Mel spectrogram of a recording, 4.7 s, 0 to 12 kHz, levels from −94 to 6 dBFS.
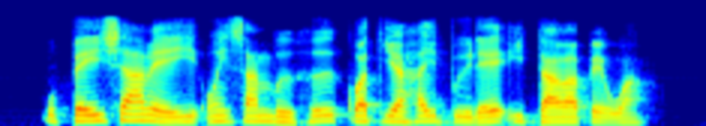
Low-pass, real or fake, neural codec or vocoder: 7.2 kHz; fake; codec, 16 kHz, 1 kbps, X-Codec, HuBERT features, trained on LibriSpeech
